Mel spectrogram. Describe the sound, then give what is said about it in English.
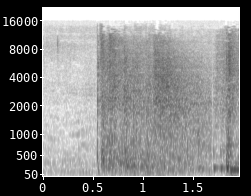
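After a brief quiet lead-in, a loud shotgun blast opens a record and leaves a long, noisy roar behind it, with another sharp hit arriving just before the end. “I could name that song in one shotgun blast.”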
